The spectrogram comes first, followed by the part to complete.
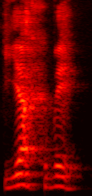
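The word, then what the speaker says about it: Yahweh: dio non lo pronunciano la pronuncia è la vocalizzazione corretta diventate tetragramma sarebbe yacme in ebraico ma loro pronunciano adonai per cui la vocalizzazione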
